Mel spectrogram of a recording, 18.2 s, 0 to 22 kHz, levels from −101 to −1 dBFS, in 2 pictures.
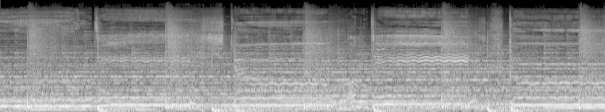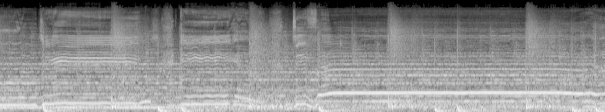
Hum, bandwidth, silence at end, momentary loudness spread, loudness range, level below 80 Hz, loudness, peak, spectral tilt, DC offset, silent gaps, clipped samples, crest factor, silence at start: none; 16 kHz; 0 s; 3 LU; 2 LU; -22 dBFS; -12 LUFS; 0 dBFS; -5.5 dB/octave; under 0.1%; none; under 0.1%; 10 dB; 0 s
